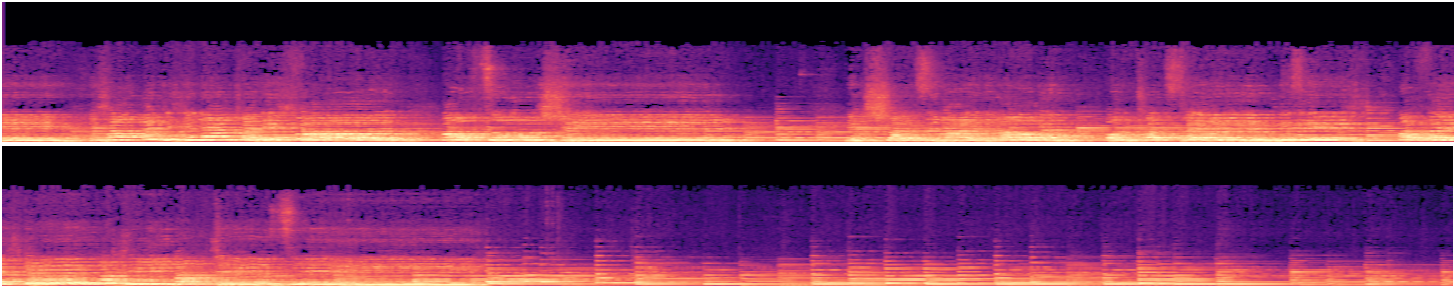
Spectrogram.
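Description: A six-voice women's vocal ensemble of sopranos, mezzo-sopranos and altos singing in harmony, with piano accompaniment. The singing grows softer about two-thirds of the way through.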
